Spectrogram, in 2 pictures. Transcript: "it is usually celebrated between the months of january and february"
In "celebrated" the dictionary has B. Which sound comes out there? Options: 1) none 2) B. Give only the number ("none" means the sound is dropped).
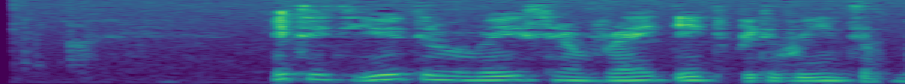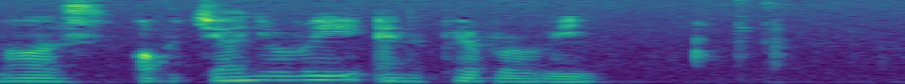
1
